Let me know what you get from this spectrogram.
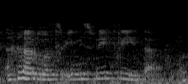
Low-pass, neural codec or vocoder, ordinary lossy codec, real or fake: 7.2 kHz; codec, 16 kHz, 16 kbps, FunCodec, trained on Chinese and English, 50 frames a second; none; fake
